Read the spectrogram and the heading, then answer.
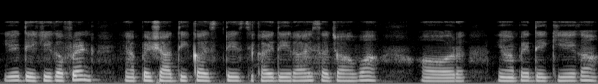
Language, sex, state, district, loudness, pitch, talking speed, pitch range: Hindi, female, Punjab, Pathankot, -20 LUFS, 175 Hz, 190 wpm, 170-180 Hz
